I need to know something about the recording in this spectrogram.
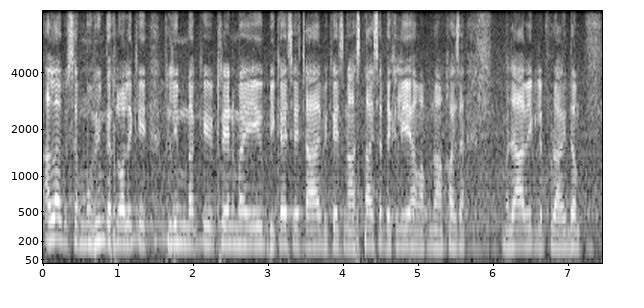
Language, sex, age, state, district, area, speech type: Maithili, male, 18-30, Bihar, Purnia, urban, spontaneous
